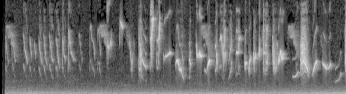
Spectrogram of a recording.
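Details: Oriental white-eye song used as a master recording for training songbirds: a rapid, jumbled stream of high, thin chirps and twittering notes, growing louder and busier in the second half.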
